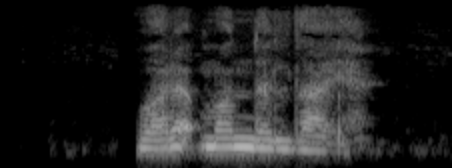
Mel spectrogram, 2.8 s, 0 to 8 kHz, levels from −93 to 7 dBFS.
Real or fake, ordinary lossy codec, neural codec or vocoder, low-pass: real; MP3, 48 kbps; none; 7.2 kHz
